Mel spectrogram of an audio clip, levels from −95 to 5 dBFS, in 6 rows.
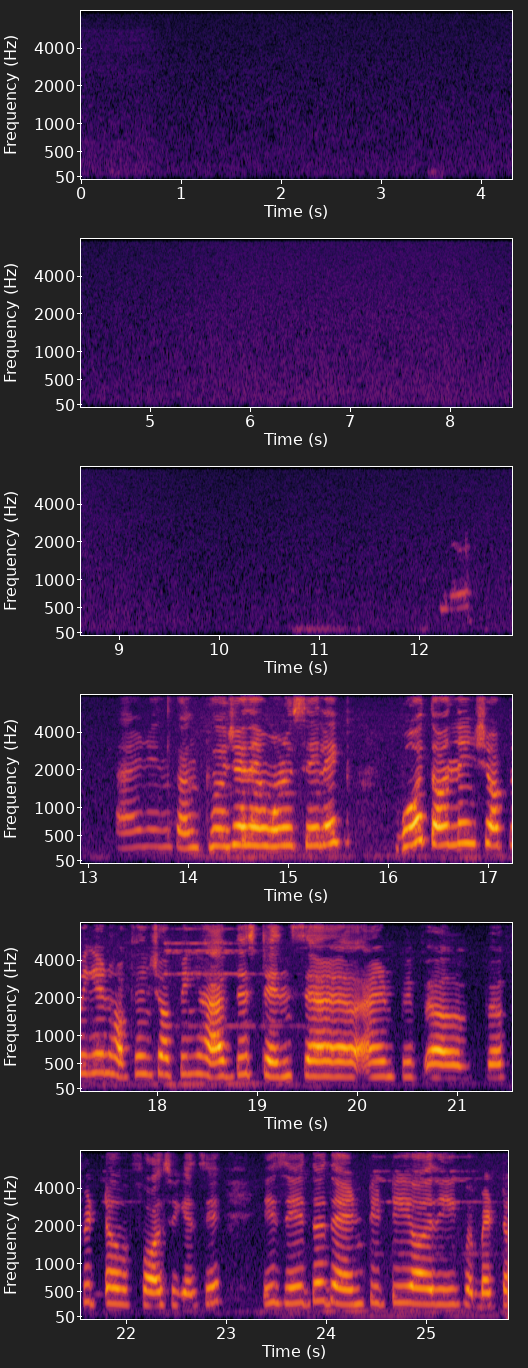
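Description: From 13.31 s to 14.56 s there is automatic gain rising. The gain control judged the input too quiet, around when the talker moved at about 13.5 s, and lifted its gain by about 6 dB. Speech and room noise swell together over roughly a second.

Automatic gain falling follows from 14.51 s to 21.07 s. The gain control, now finding the input too loud, pulls its gain down by about 10 dB. The speech starts loud, then sinks slowly, with the room noise dropping alongside it.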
